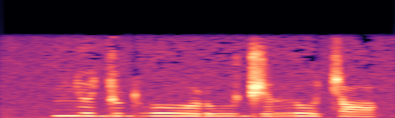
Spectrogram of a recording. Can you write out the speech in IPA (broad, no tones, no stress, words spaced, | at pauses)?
ɲɘɟu ɖʱoːɽuːd͡ʒə rocɒ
